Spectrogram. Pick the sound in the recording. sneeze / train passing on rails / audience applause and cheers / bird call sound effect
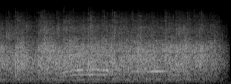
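audience applause and cheers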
